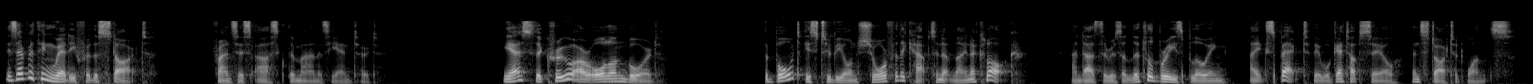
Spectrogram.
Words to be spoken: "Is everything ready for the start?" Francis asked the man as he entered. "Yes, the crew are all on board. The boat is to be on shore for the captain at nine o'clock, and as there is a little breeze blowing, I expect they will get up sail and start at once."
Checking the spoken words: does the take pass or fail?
pass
